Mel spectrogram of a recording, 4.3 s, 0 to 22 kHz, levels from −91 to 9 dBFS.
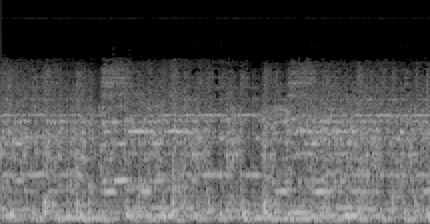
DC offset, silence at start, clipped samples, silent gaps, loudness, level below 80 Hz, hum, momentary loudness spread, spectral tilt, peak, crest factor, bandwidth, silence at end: under 0.1%; 0 s; under 0.1%; none; -19 LUFS; -40 dBFS; none; 3 LU; -6 dB/octave; -6 dBFS; 14 dB; 7.8 kHz; 0 s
